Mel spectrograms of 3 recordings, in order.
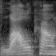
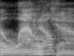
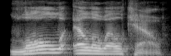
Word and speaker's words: lolcow: Lalcow? The worst belongs to LTG. LTG pronounced it he's pronounced it. How did he pronounce it? It was really stupid. Lol LOL cow. So he pronounced the LOL twice.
